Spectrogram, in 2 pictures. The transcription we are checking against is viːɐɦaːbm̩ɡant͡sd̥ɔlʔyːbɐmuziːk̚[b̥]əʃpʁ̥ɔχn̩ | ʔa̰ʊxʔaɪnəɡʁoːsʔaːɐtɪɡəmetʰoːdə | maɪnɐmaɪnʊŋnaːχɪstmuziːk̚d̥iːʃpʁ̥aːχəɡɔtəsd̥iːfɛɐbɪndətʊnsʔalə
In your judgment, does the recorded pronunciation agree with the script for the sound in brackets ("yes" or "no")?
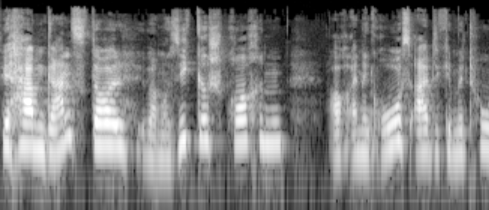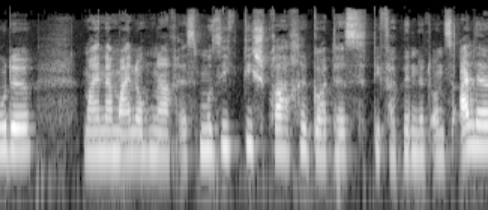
no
